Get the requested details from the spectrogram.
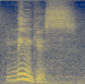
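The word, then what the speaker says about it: Menzies: His name is Mingus. Mingus. Yes. Goss. Yeah. Yeah. But it's pronounced it's it's spelled M E N Z I E S.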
